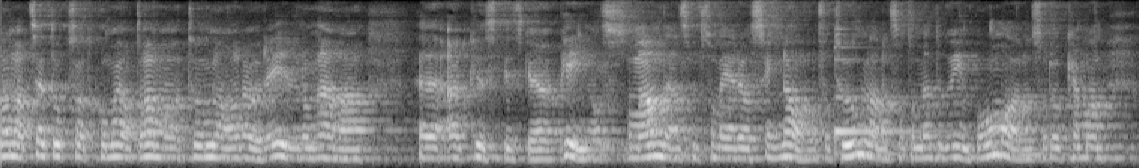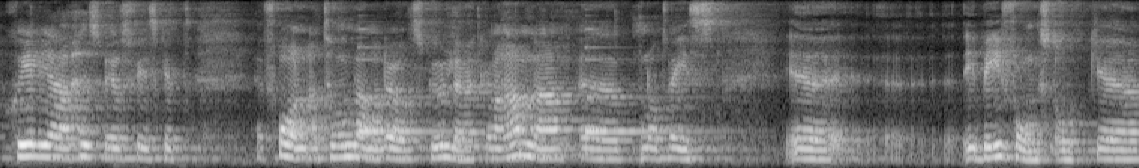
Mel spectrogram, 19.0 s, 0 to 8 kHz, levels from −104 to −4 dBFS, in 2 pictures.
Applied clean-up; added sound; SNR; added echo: none; Bowed string instrument; 8 dB; reverberation time 1.3 s.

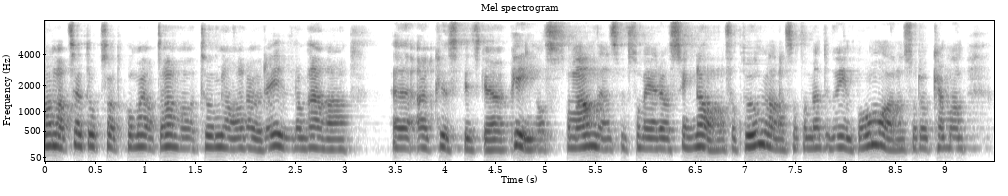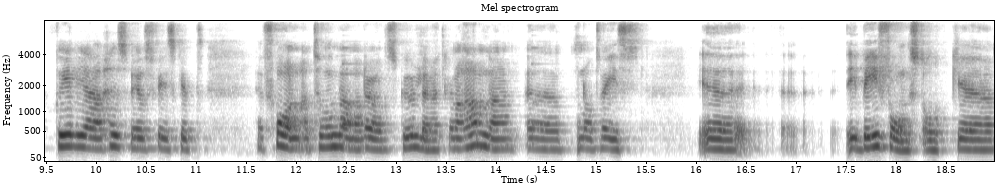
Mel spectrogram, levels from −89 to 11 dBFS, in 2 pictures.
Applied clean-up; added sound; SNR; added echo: neural mask model DeepFilterNet 3.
